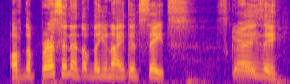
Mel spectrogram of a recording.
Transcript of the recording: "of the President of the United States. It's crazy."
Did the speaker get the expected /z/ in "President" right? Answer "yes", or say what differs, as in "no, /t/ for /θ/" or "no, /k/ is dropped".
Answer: no, /s/ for /z/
